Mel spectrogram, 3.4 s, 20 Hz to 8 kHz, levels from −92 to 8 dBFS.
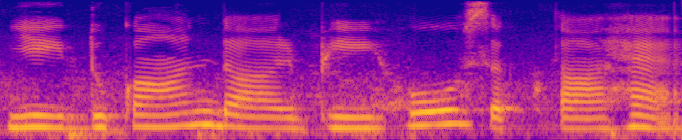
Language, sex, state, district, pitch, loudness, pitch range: Hindi, female, Punjab, Fazilka, 205 Hz, -14 LUFS, 190-225 Hz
